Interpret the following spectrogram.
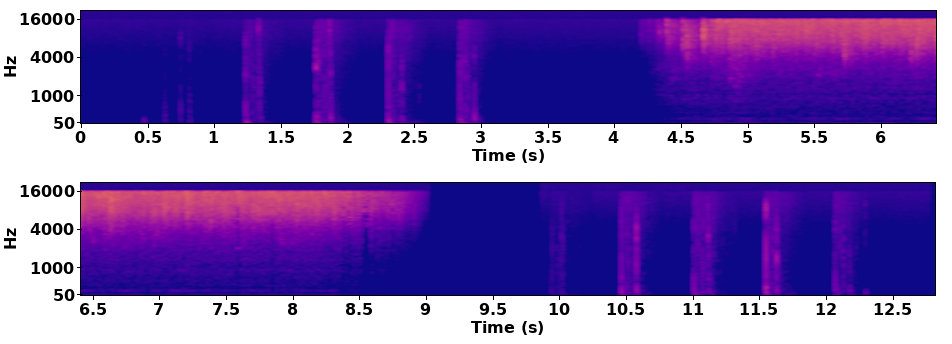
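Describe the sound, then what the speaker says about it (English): Shower water runs steadily for about four seconds as a strong close hiss, then stops. Sharp footsteps or knocks come before and after it. "Ten-minute shower."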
